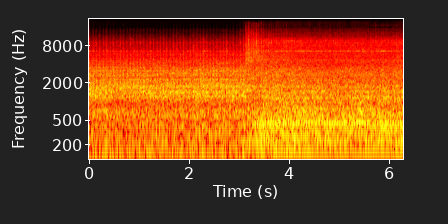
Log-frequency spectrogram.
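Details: 2015 MTD snowblower small engine, brought in for surging, after snugging the crankcase vent (PCV) hose: loud, even engine clatter holding steady speed without hunting; normal steady running.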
